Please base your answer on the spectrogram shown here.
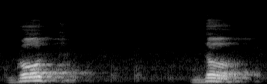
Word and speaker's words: গদ্য: তাহলে এটার উচ্চারণ কি? গোদ দো।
